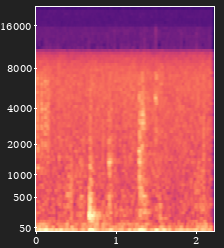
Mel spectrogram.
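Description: Steady hiss of a worn 16mm film's optical soundtrack during a pause in the dialogue, with two faint clicks about two-thirds of a second apart.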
